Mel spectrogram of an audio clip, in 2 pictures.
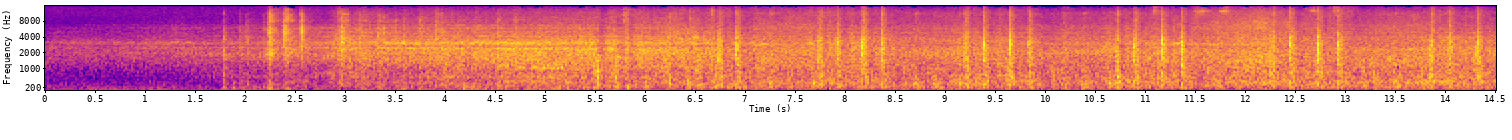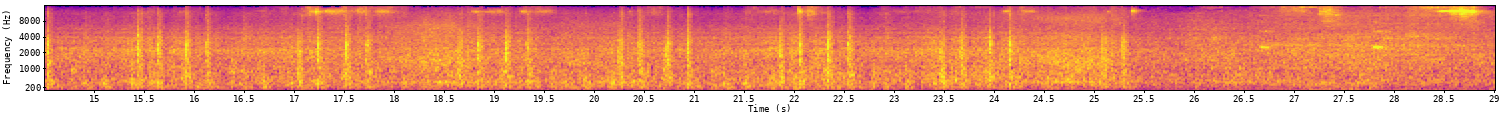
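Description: A Class 450 electric multiple unit passing through the station. Its wheels clatter over the rail joints in a rapid run of clicks, with some wheel squeal. The sound builds over the first few seconds and drops off near the end.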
